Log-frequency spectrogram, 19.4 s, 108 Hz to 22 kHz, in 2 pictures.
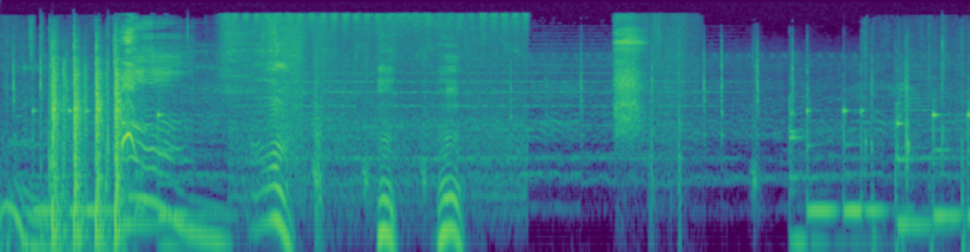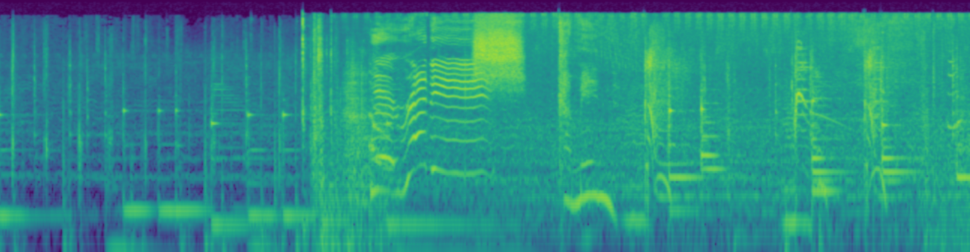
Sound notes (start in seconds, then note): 0.4 stairs creaking; 2.1 grunting; 15.7 insects buzzing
